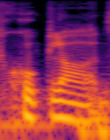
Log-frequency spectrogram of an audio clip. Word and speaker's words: choklad: Like a chocolate in Swedish is choklad, so you have the h sound already. Choklad, ch can be pronounced h. It can also be sh.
